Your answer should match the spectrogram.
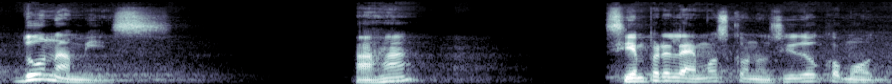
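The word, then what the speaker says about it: δύναμις: Más bien se pronuncia dunamis.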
